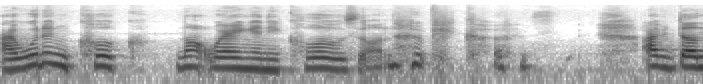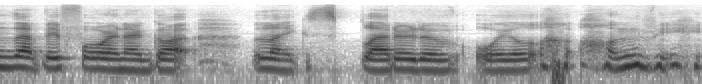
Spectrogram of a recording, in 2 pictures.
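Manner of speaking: speaking through bursts of laughter. Giving an example to listeners, laughing while talking. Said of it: "So sorry that I'm laughing".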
